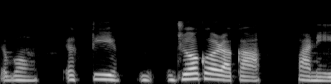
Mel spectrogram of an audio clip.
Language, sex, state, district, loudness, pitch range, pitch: Bengali, female, Assam, Hailakandi, -19 LUFS, 190-230 Hz, 205 Hz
